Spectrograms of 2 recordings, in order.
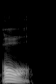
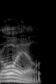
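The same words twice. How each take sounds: First: The word is said in a Southern American accent. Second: The word is said in a standard American accent. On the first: The speaker calls it right. "the people down south call oil" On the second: The speaker calls it wrong. "It's not oil"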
